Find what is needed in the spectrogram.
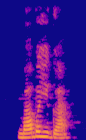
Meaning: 1. Baba Yaga 2. old witch, hag
- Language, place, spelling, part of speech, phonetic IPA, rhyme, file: Russian, Saint Petersburg, Баба-Яга, proper noun, [ˈbabə (j)ɪˈɡa], -a, LL-Q7737 (rus)-Баба-Яга.wav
